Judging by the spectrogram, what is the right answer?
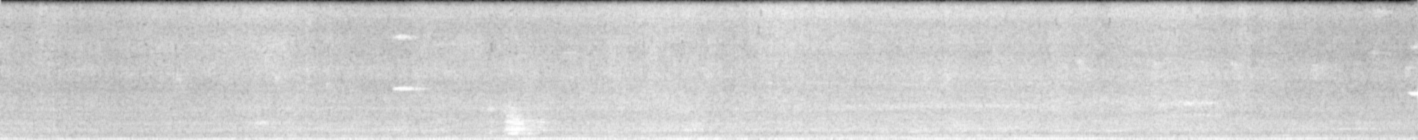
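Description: Steady low outdoor rumble with no speech, with one brief faint sound about five seconds in.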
